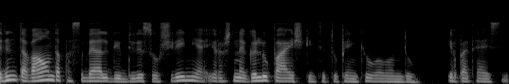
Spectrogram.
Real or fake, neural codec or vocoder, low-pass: fake; codec, 16 kHz, 0.9 kbps, LongCat-Audio-Codec; 7.2 kHz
